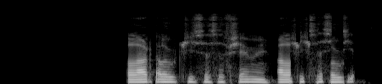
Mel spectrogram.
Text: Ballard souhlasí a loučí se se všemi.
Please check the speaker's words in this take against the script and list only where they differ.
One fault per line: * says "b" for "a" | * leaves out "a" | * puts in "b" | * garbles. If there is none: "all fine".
* leaves out "souhlasí"
* garbles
